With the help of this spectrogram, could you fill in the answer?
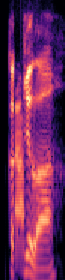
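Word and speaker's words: как дела: Kakjela. Kakdela. Kakdela. Kakjela. Kakdela. Kakdela. Delia. Kakjela. D ketemu Y jadi bacanya J ya.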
